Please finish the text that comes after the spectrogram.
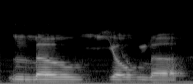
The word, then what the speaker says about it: Loyola: How do you say that? Loyola? You just said it. Yeah, that's how you do it. YOLO. Loyola.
